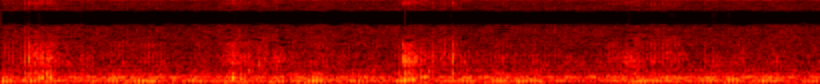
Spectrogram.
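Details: Sleeping cat Kyara snores in slow rhythm: a continuous deep purring drone broken by four soft, airy breath swells spaced about two seconds apart.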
